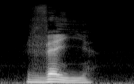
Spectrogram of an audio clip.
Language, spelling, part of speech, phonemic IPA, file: French, veille, noun, /vɛj/, Fr-veille.ogg
- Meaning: 1. the day before, the eve 2. the era or while before something; eve 3. wakefulness 4. watch, vigil 5. standby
